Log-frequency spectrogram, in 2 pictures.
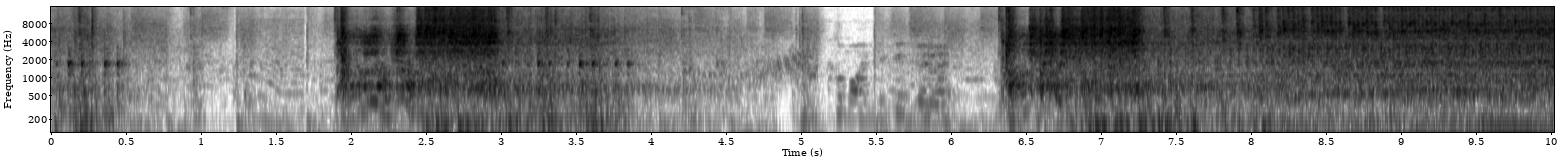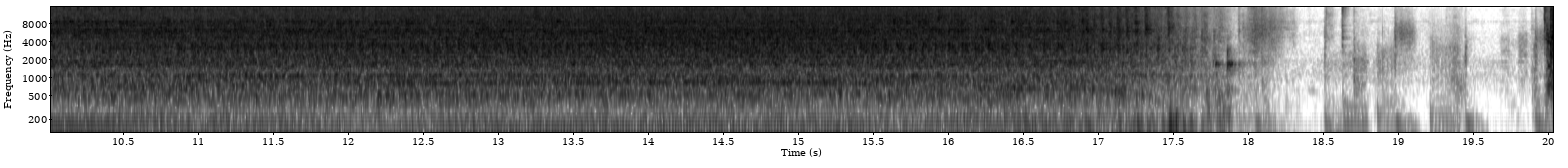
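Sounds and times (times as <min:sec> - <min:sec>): car engine running fast: 0:06.4 - 0:18.0.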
